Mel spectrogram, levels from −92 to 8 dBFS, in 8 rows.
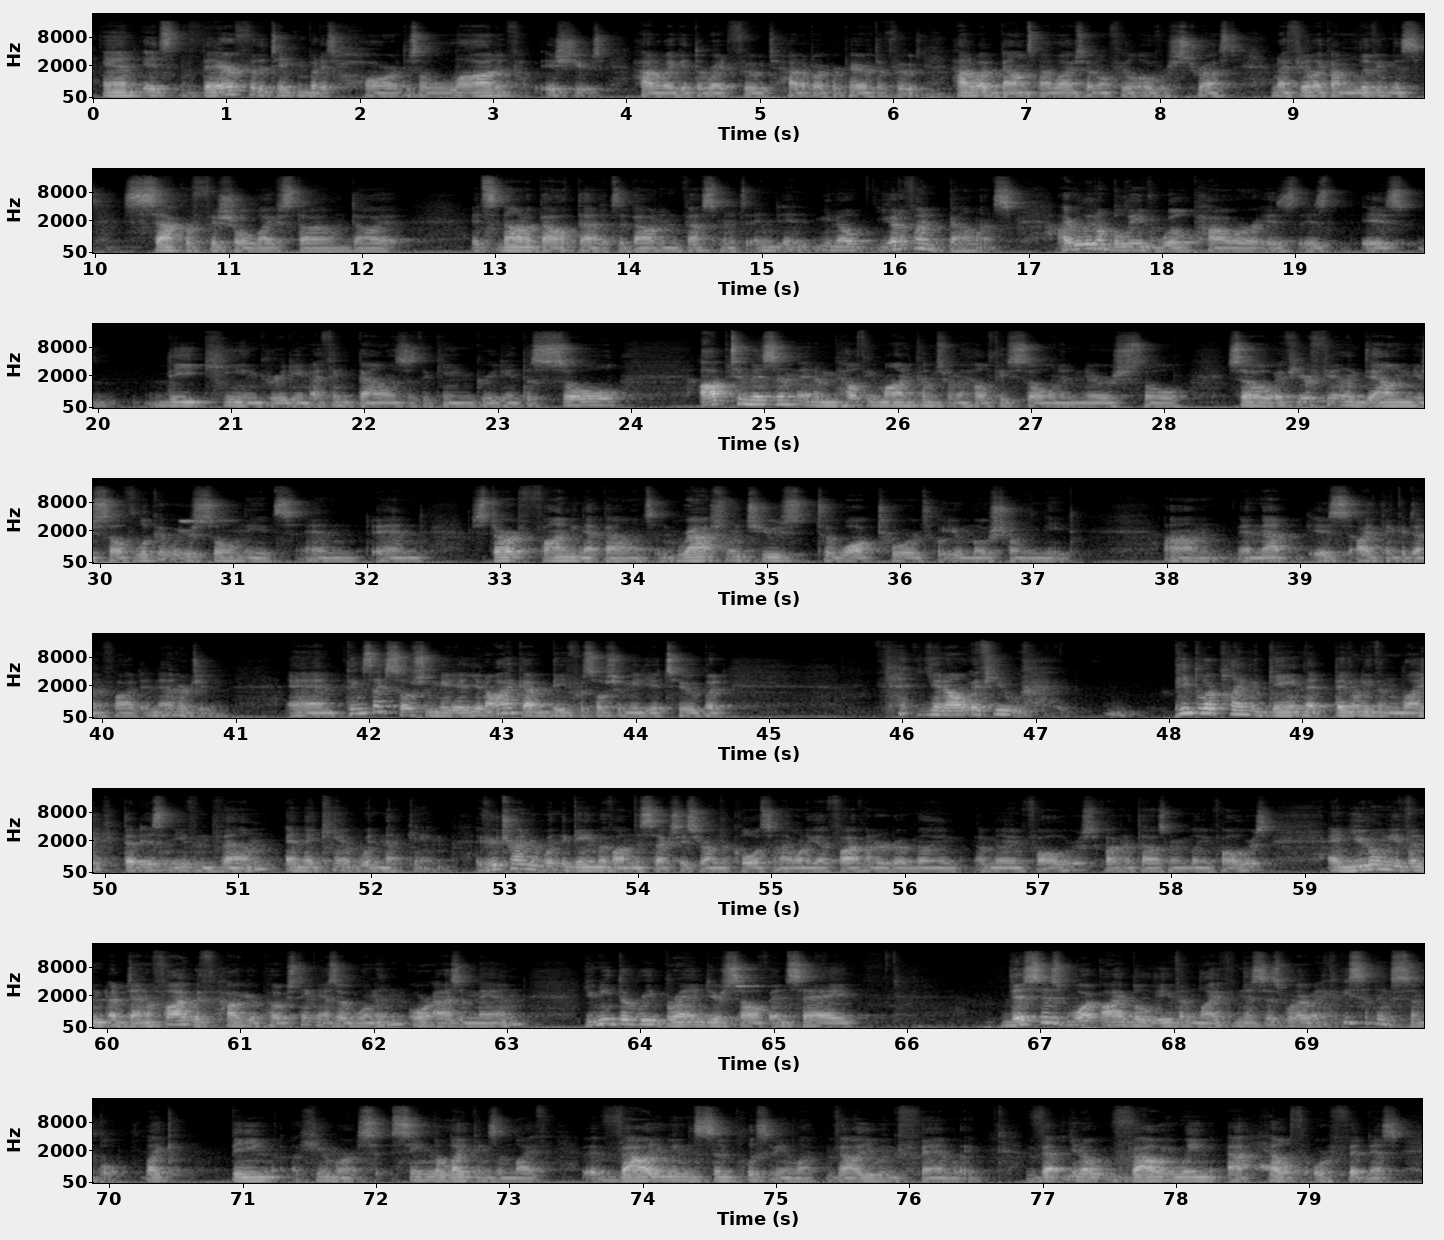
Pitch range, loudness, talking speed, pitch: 100-115 Hz, -32 LUFS, 205 wpm, 105 Hz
